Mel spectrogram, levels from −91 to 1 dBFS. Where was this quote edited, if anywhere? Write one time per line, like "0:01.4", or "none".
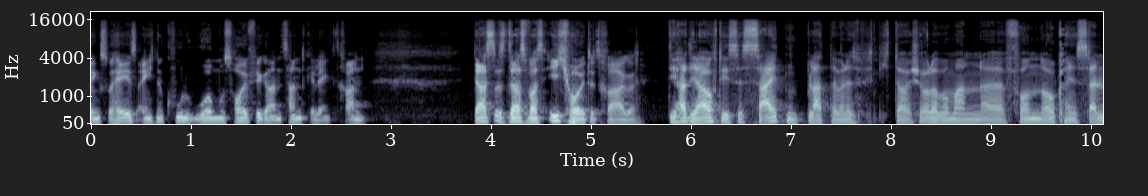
none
